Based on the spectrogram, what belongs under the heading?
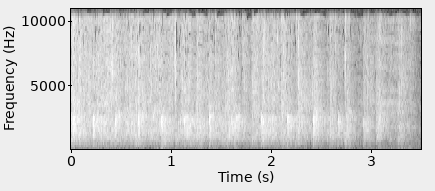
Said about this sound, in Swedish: Men välkomna hit till KCV. Och välkomna hit till Wow-konferens. En stor applåd tycker jag. Det här är härligt.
